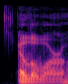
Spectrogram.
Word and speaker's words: Illawarra: But, you know, and then this past season, he spent the year with, how do I say it now, Illawarra? – Illawarra Hawks, yeah.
